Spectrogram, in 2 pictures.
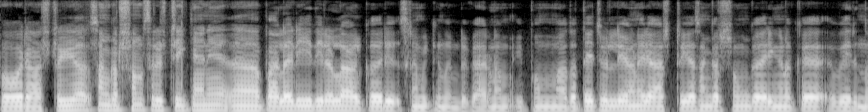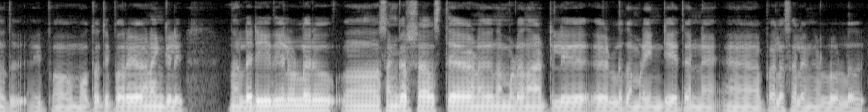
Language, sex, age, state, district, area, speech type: Malayalam, male, 30-45, Kerala, Kozhikode, urban, spontaneous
